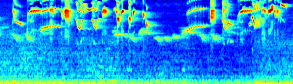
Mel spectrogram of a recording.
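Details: Orange-headed thrush in strong song, Kubutambahan, Bali, morning: high buzzy trills and quick down-and-up whistled notes in dense phrases, with a faint low hum beneath.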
